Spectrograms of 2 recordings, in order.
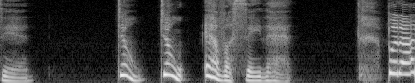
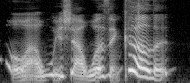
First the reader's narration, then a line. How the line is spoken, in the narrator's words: the bottled up tears spilled over, and she cried plaintively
